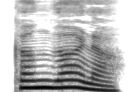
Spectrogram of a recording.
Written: ಕೌಂಕುಳ್

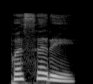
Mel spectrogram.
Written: ಪಸುರ್

